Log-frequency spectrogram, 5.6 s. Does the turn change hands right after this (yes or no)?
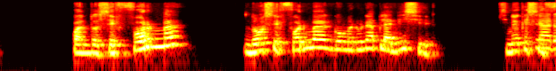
yes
